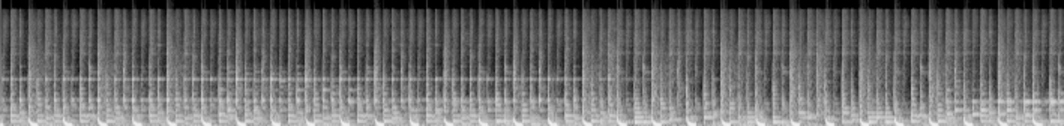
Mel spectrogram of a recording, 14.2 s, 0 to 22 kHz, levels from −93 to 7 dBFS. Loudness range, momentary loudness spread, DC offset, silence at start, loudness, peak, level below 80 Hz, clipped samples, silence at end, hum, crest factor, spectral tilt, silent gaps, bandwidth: 0 LU; 2 LU; under 0.1%; 0 s; -11 LUFS; 0 dBFS; -12 dBFS; 2%; 0 s; none; 10 dB; -7 dB/octave; none; 16 kHz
